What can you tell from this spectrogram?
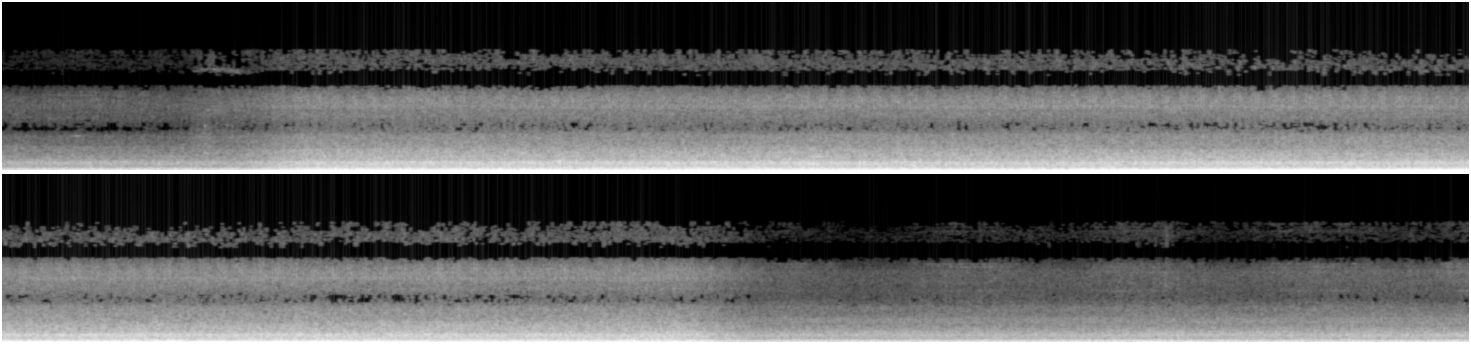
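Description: Hojo Railway diesel railcar engines running with a steady low hum. The sound steps up louder about two and a half seconds in and drops back about twenty-two seconds in.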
